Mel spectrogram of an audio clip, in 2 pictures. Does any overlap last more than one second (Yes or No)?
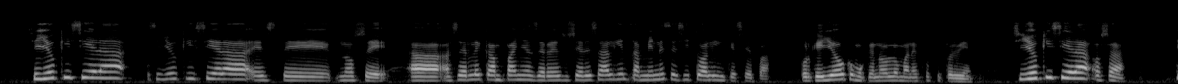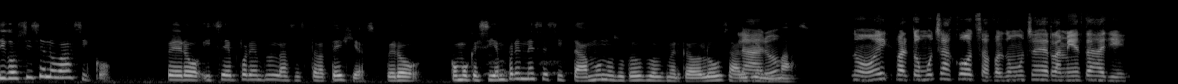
No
